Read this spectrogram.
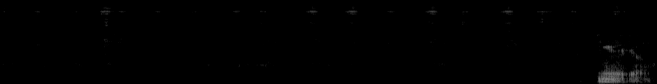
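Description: Soft footsteps tap steadily on grass.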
